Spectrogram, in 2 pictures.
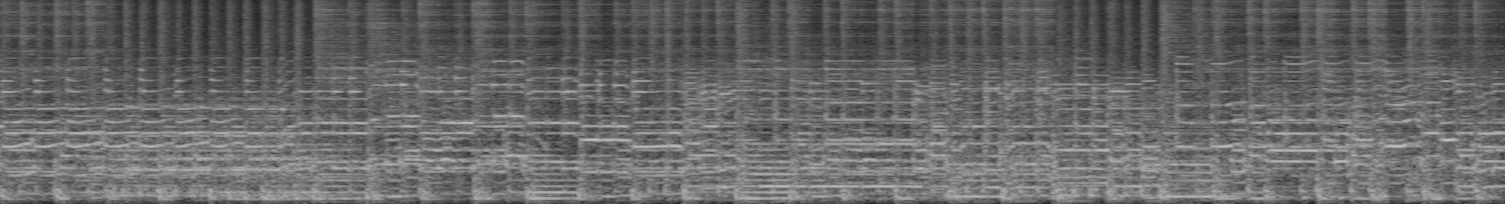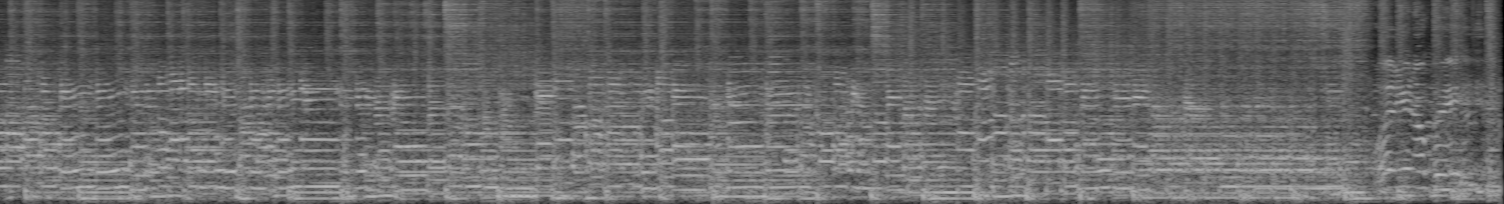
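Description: Live blues band playing an instrumental passage: two electric guitars over upright double bass and drum kit, with no singing.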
